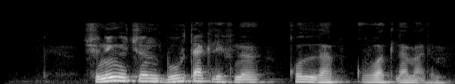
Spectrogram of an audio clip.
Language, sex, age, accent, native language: Uzbek, male, 18-24, Navoiy, Uzbek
